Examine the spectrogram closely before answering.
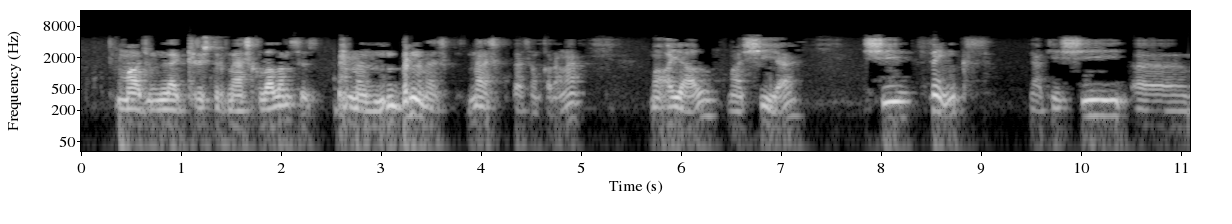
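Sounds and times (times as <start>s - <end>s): man speaking: 0.3s - 11.0s
man clearing throat: 2.6s - 3.3s.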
